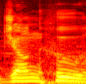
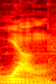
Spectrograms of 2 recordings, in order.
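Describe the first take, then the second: First: The name starts with a J sound. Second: The name starts with a Y sound. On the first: The speaker calls it right. "Nope, it's Jung-Hoo Lee" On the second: The speaker calls it wrong. "I was saying Young"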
